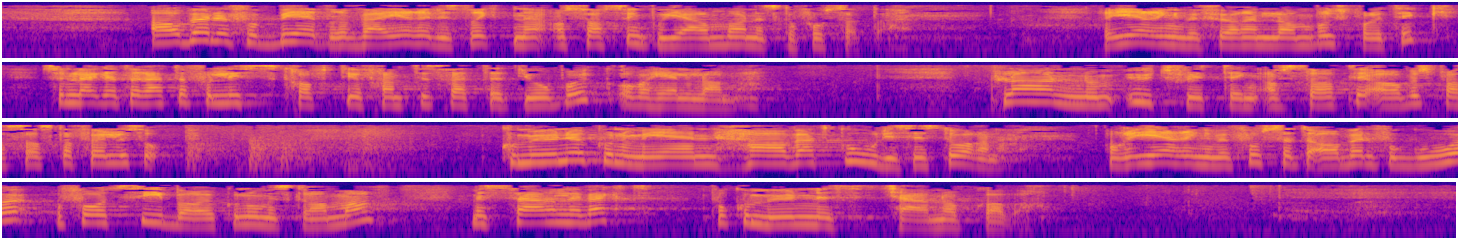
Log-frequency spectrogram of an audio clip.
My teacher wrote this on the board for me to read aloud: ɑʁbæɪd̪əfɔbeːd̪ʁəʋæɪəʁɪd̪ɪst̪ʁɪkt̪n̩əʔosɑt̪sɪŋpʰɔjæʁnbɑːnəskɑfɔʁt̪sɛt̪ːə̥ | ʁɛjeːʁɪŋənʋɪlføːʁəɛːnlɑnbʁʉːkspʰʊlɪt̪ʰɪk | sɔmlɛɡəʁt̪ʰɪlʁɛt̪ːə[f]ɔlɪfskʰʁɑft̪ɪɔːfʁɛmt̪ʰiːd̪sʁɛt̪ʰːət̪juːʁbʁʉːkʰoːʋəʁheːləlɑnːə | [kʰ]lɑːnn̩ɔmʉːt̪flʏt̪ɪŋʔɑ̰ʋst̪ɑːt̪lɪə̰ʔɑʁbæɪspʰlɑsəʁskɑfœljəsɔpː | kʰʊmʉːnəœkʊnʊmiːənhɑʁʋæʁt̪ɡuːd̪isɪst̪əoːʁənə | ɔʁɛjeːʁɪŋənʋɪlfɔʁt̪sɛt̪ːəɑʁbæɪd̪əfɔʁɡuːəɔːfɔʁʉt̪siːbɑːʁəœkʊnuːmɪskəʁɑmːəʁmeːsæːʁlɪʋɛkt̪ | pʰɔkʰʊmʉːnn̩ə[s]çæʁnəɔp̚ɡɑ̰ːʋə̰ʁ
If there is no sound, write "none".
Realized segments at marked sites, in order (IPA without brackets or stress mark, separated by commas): f, pʰ, s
